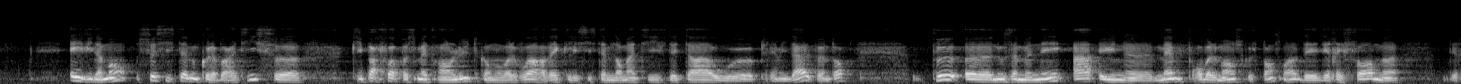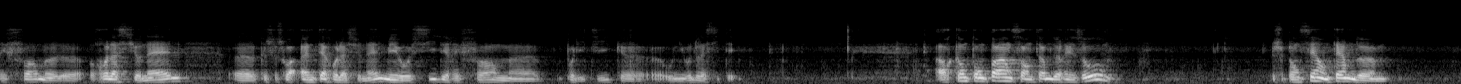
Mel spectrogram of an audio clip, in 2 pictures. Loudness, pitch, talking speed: -17 LUFS, 125 Hz, 160 wpm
